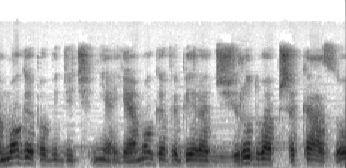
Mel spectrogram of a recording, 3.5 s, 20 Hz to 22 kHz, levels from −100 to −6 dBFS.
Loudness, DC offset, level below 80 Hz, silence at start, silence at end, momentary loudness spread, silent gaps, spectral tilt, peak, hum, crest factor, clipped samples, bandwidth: -24 LUFS; under 0.1%; -76 dBFS; 0 s; 0 s; 8 LU; none; -4.5 dB/octave; -8 dBFS; none; 14 dB; under 0.1%; 7.8 kHz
